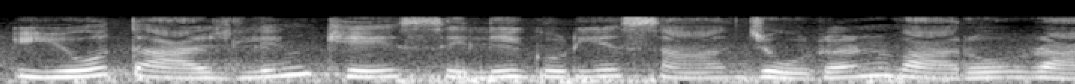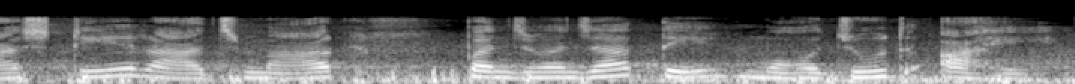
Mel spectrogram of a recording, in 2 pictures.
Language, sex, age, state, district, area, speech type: Sindhi, female, 18-30, Rajasthan, Ajmer, urban, read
